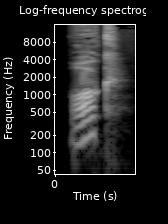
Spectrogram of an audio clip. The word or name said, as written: rok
